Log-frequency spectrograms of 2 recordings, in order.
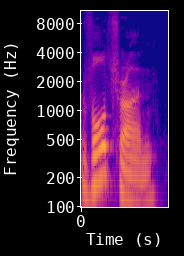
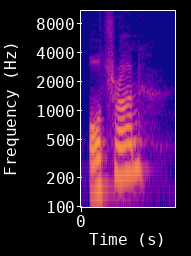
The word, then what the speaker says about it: Ultron: Not Voltron. That's... – What's his name? – Ultron? – Why is it spelled with a V? – They don't... It's not... It's Age of Ultron, not...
